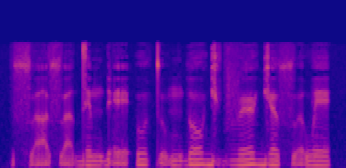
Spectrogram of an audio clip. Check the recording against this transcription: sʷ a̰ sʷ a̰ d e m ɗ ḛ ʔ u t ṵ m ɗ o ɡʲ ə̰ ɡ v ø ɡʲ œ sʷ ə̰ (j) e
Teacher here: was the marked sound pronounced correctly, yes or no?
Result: no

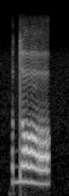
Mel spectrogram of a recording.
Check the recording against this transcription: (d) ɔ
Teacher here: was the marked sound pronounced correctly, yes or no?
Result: yes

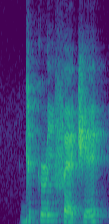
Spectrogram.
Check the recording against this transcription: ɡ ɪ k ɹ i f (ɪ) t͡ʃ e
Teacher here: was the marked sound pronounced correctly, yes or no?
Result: no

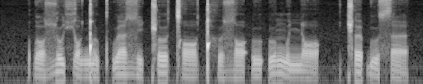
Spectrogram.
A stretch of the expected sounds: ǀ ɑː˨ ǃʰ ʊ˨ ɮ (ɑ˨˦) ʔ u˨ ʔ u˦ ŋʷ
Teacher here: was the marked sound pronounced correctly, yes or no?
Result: yes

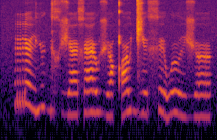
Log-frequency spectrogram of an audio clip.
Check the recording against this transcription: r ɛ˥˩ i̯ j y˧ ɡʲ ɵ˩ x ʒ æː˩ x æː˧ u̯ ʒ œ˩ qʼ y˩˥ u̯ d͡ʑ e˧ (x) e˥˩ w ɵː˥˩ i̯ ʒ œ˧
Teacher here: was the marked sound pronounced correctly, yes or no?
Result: yes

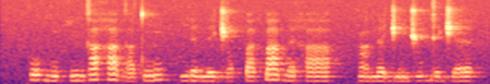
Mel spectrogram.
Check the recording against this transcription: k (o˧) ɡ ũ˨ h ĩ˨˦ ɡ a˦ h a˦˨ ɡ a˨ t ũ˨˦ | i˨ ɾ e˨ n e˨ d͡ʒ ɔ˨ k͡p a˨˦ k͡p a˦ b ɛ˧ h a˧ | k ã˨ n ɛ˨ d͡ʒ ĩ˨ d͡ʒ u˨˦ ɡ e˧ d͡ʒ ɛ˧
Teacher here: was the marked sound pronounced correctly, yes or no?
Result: yes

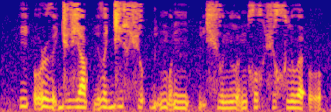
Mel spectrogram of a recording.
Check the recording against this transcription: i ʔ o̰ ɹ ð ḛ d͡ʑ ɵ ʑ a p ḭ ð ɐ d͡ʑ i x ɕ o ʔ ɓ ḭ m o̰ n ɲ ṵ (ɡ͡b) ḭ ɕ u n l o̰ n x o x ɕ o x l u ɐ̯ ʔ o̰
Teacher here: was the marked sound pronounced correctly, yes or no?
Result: no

